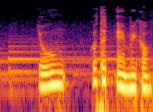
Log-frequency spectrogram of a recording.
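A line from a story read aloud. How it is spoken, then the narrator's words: Soft question. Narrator (Vietnamese): cô khẽ hỏi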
